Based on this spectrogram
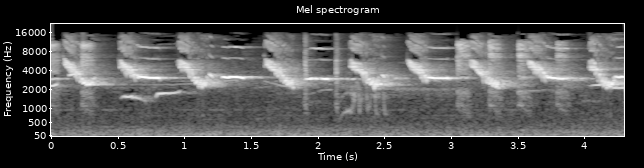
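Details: Shama song used to stimulate other shamas to sing: a run of rapidly repeated descending whistled notes, more than two a second, with one lower warbled phrase early on.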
